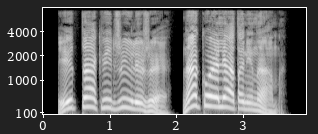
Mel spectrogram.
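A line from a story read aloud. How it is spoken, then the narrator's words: Shout from the back rows. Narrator (Russian): выкрикнул кто-то из задних рядов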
